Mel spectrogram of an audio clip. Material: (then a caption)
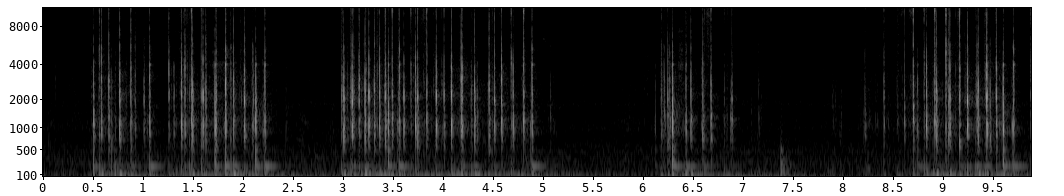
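Plastic. Fingertips of both hands type steadily on a small 65% mechanical keyboard with plastic keycaps resting on a felt desk mat. Four bursts of quick, bright, clacky keystrokes come through, each with a faint low thump beneath, separated by short quiet pauses.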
